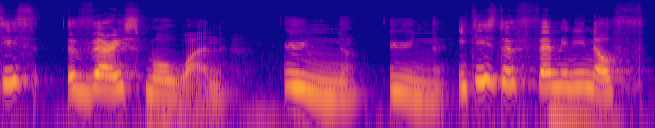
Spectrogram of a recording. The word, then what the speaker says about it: une: We can hear the n sound again. Une. Here there is no un sound at all. It is not un, it is une.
